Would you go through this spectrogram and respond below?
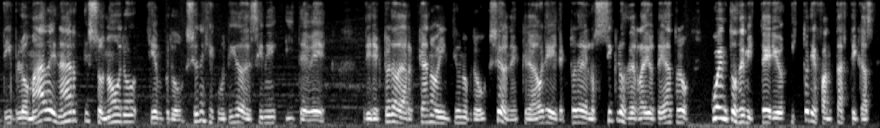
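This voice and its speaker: A man's voice: on the high side, bright, forceful tone, muffled recording. A man with a Chilean accent hosting a conversational online radio interview in a playful manner. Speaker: host and interviewer.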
